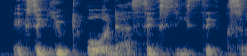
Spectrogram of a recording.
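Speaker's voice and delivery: hushed, breathy, sinister villain emperor whisper. Recapping an episode's scene for viewers, doing a really bad Palpatine impression. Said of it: "that's a really bad Palpatine impression".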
